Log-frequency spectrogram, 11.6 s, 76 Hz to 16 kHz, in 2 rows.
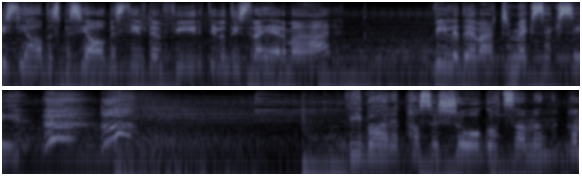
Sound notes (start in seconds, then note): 6.2 gasps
